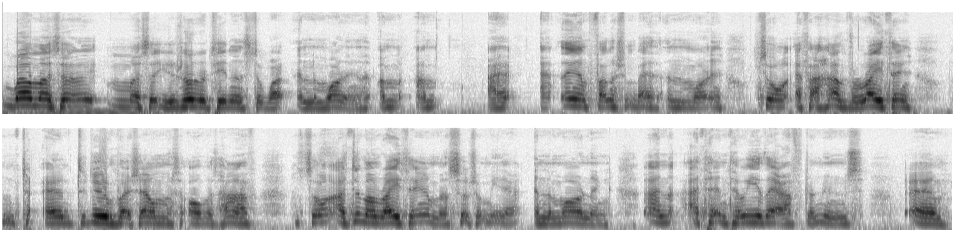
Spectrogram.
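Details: Adult man with dysarthria from cerebral palsy present since birth, which he says affects his verbal communication, balance and coordination; real speech; finding: dysarthria (cerebral palsy).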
